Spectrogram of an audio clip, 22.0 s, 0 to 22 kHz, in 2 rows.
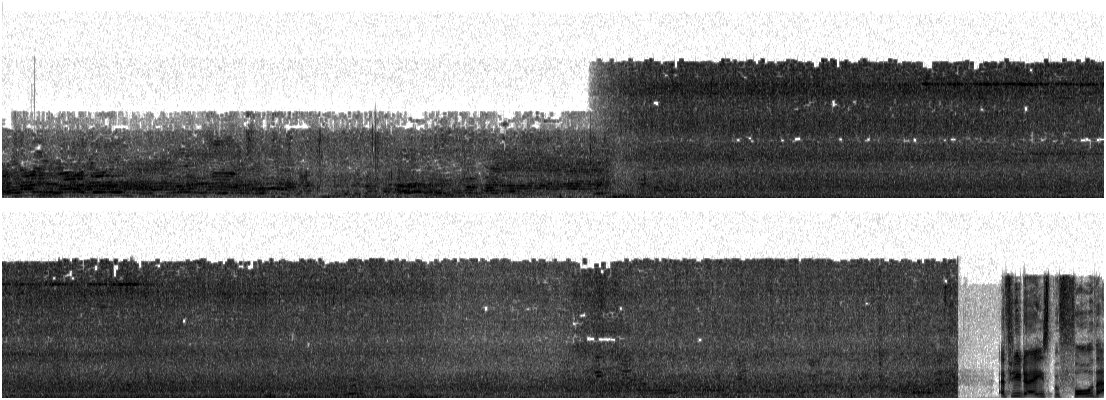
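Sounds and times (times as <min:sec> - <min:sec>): indistinct voices: 0:04.0 - 0:20.6
road traffic noise: 0:06.0 - 0:20.6.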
